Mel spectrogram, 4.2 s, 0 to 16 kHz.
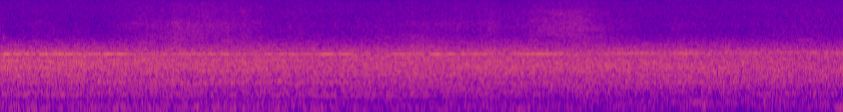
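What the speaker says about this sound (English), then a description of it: "The A350 that is taxiing towards us is Delta Airlines Flight 75. It is an A350-900 outbound to Atlanta." A Delta Air Lines Airbus A350-900 taxies at Amsterdam Schiphol Airport, its jet engines producing a steady, loud broadband roar that holds constant throughout.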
